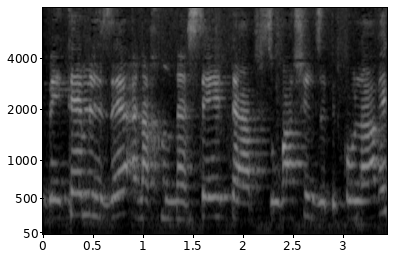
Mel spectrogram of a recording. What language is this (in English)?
Hebrew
